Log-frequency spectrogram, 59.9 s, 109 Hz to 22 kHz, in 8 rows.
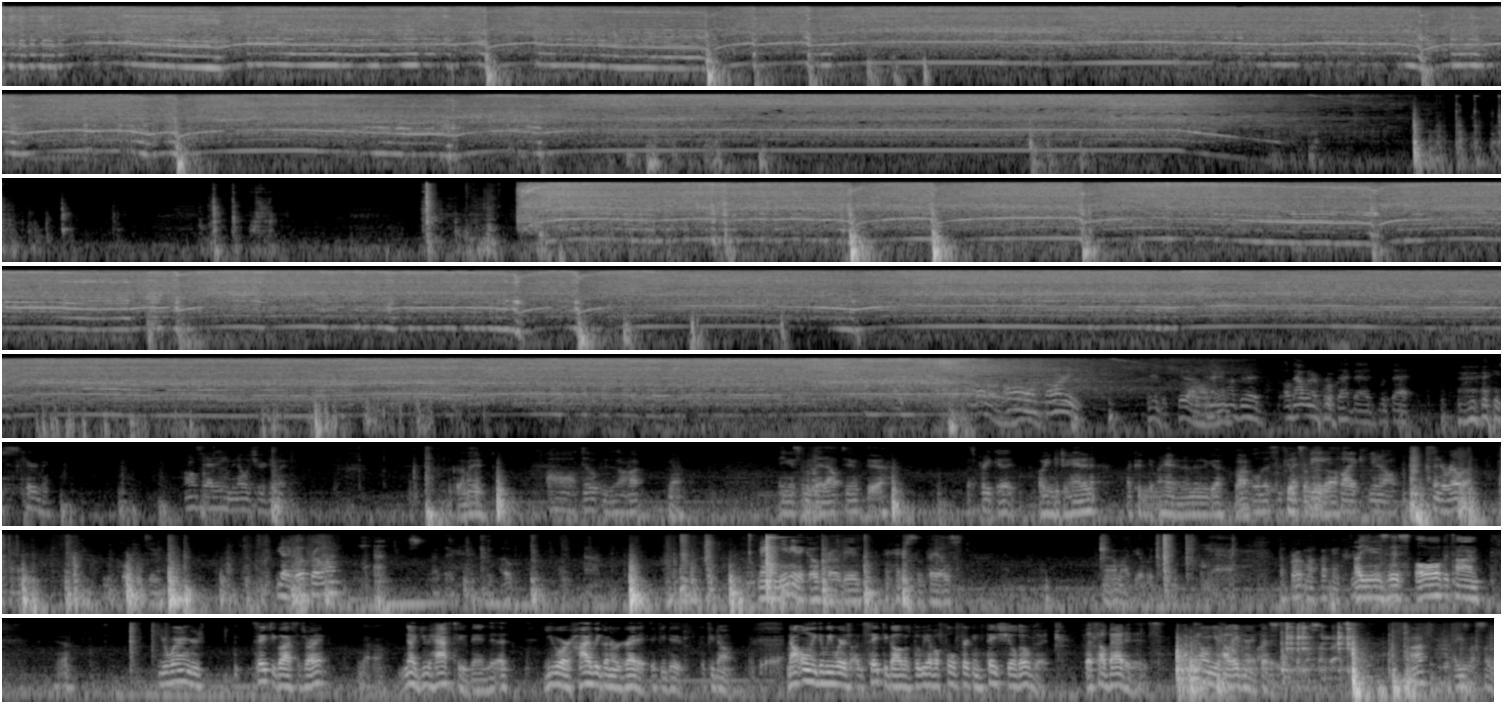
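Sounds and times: angle grinder grinding metal: 0.0s - 14.6s, 17.6s - 36.2s, 58.4s - 59.9s.

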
